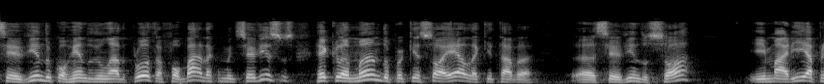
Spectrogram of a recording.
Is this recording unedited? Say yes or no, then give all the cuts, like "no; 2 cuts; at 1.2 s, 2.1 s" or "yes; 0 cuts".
yes; 0 cuts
